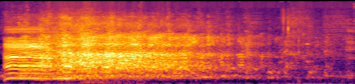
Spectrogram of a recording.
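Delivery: audience laughing; laughter rippling through the room; crowd laughter. Real, not acted.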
